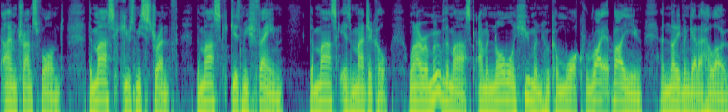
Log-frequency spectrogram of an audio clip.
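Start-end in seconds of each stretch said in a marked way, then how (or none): none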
